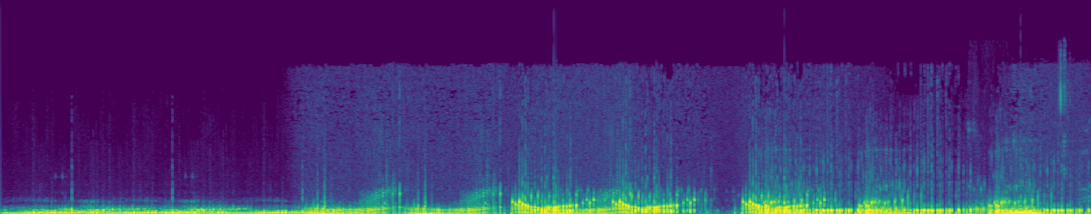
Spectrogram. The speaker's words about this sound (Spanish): Salieron todos fuera a tiempo de escuchar cómo las tripas del lobo parecían dar un concierto.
